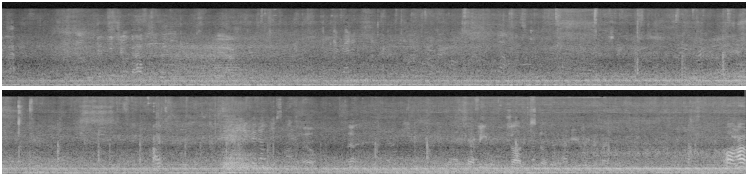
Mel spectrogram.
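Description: A steady engine hum, a vehicle idling at a constant pitch, growing louder over the second half, with crowd chatter around it.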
